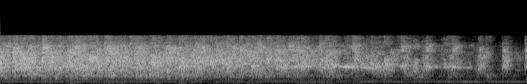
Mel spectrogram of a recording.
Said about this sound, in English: So another round of applause for them.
